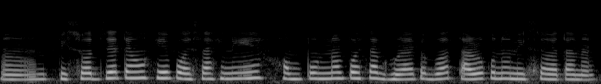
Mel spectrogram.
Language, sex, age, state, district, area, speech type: Assamese, female, 18-30, Assam, Jorhat, urban, spontaneous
